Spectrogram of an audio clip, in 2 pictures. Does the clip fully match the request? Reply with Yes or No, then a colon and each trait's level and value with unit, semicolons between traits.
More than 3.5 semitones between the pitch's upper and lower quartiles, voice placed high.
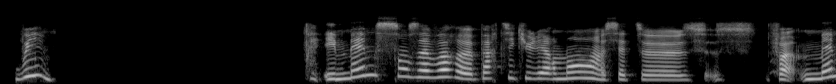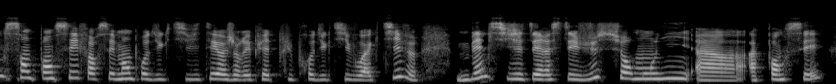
Yes: average, 4.2 semitones; very high, 250 Hz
